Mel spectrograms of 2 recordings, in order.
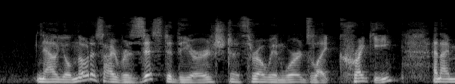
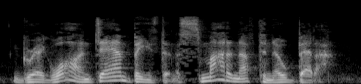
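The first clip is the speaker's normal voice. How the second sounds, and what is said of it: Attempted Australian accent. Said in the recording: “here is my attempt at an Australian accent.”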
